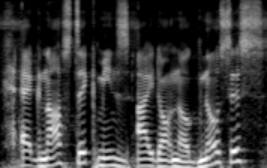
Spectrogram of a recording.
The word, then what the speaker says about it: gnosis: means I don't know gnosis gnosis means to know in Greek that's why we have K that we don't pronounce in English cuz we got it from Greek the G gnosis so g means to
